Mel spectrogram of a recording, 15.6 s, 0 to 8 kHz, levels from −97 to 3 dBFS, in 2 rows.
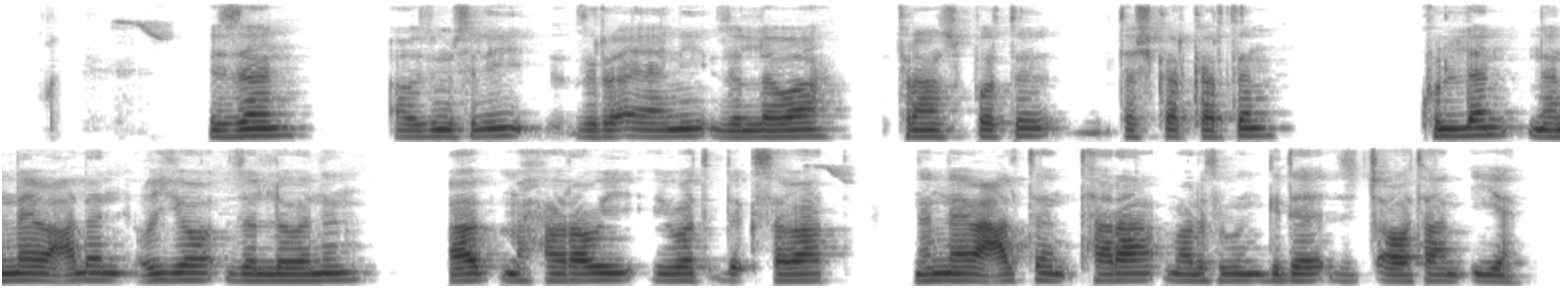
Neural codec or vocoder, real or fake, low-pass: none; real; 7.2 kHz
